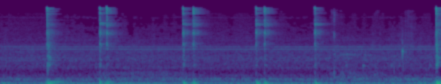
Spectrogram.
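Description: Scattered clicks of a computer mouse and keyboard, about seven sharp clicks at irregular intervals, over a steady low hum.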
